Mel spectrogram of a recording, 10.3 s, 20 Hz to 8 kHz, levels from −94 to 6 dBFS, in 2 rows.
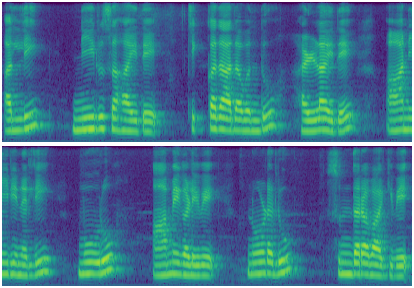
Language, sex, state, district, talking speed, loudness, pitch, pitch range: Kannada, female, Karnataka, Mysore, 80 wpm, -16 LUFS, 200 Hz, 185-225 Hz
